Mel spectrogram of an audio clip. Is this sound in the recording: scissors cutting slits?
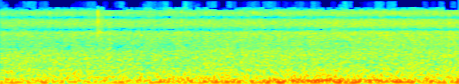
no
